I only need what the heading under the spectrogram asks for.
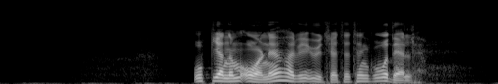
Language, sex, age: Norwegian, male, 35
